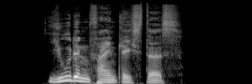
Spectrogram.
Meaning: strong/mixed nominative/accusative neuter singular superlative degree of judenfeindlich
- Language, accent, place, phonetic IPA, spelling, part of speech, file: German, Germany, Berlin, [ˈjuːdn̩ˌfaɪ̯ntlɪçstəs], judenfeindlichstes, adjective, De-judenfeindlichstes.ogg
